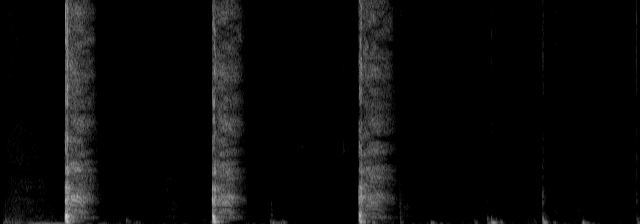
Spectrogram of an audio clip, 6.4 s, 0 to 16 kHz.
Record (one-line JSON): {"three_cough_length": "6.4 s", "three_cough_amplitude": 32768, "three_cough_signal_mean_std_ratio": 0.19, "survey_phase": "beta (2021-08-13 to 2022-03-07)", "age": "45-64", "gender": "Male", "wearing_mask": "No", "symptom_none": true, "smoker_status": "Ex-smoker", "respiratory_condition_asthma": true, "respiratory_condition_other": false, "recruitment_source": "Test and Trace", "submission_delay": "1 day", "covid_test_result": "Positive", "covid_test_method": "ePCR"}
